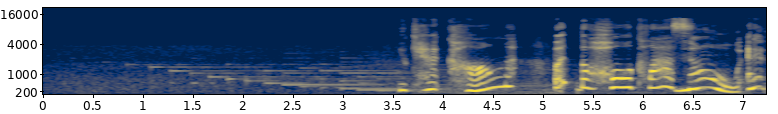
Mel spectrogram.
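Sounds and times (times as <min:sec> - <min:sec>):
ocean waves: 0:00.0 - 0:07.0
faint high gliding tones: 0:00.5 - 0:07.2
speech: 0:03.6 - 0:07.2.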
